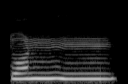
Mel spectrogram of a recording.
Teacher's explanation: Noon will get sifa of gunna. This gunna is akmal.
